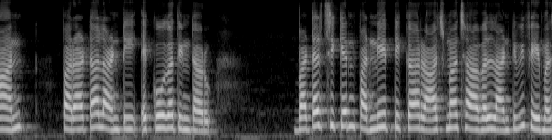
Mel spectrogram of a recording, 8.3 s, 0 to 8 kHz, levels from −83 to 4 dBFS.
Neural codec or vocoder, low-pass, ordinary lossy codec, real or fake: none; none; none; real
